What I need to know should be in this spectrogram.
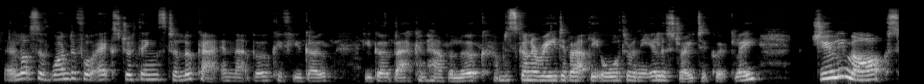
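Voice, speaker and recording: A woman in her sixties reading a picture book aloud to young children in a sing-song storytelling voice, asking them questions, recorded on a webcam at home. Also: mid-range voice. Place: small room at home, indoors. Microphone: webcam at desk.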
